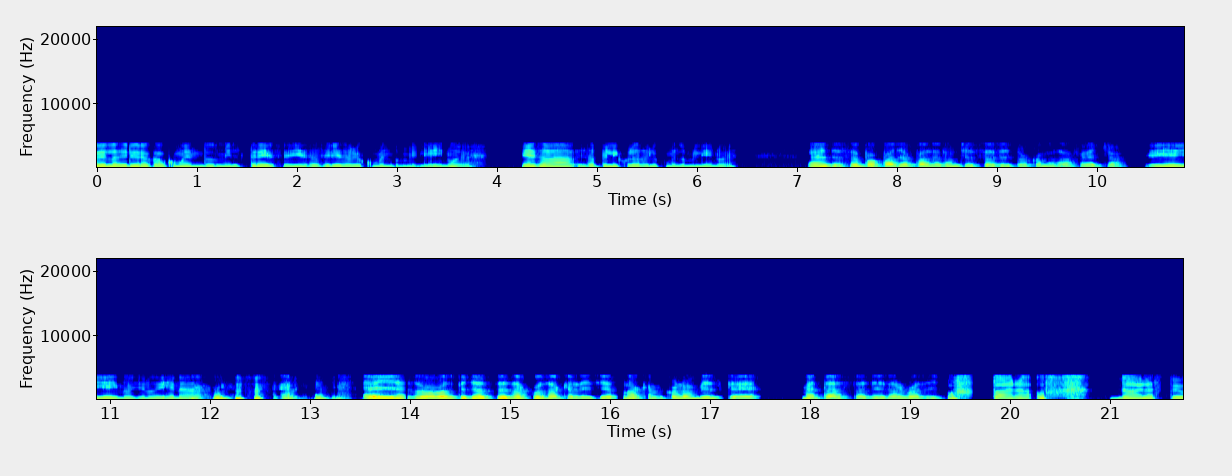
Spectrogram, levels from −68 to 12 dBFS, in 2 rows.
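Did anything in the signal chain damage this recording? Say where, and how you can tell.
Yes. The damage is packet loss with pitch repetition on the network leg, at 0.41 s, 2.94–3.36 s (scattered), 13.91–13.98 s, 16.03–16.14 s and 19.58–19.84 s. The receiver loops the last pitch period, giving a brief buzzy hold that fades over about 50 ms, quieter on the longest gap.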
